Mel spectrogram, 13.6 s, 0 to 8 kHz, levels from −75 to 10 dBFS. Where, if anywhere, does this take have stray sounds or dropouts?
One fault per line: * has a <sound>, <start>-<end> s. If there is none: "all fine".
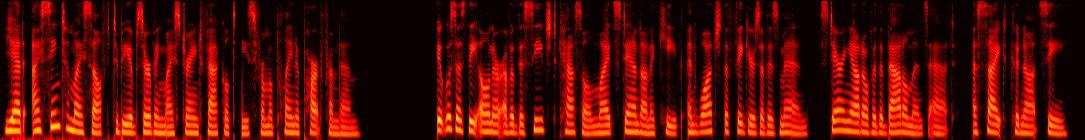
* has a dropout, 2.9-3.0 s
